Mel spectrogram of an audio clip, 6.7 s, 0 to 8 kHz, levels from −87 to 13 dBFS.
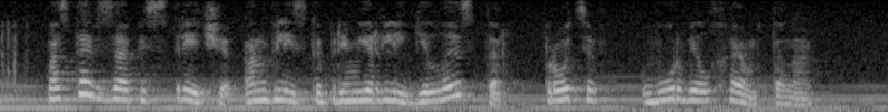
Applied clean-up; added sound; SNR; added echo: none; Brass instrument; 13 dB; none.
